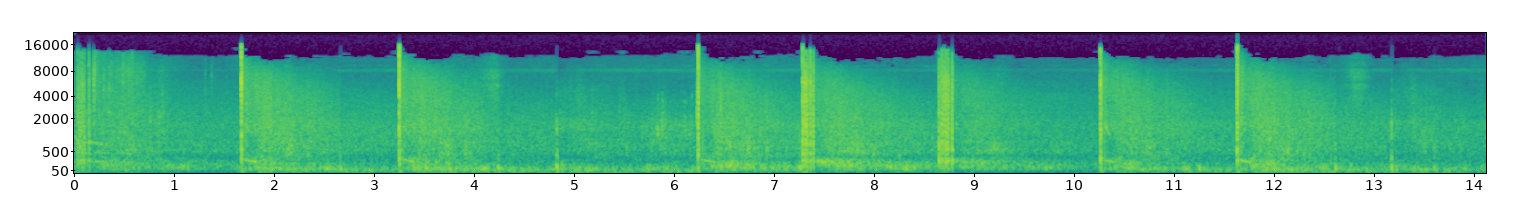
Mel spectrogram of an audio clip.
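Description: Aerial firework shells from a Di Matteo brothers' display bursting overhead: about eight sharp bangs, one every second or two, each trailing off into a rumbling echo. A steady low rumble runs beneath them.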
